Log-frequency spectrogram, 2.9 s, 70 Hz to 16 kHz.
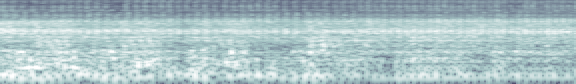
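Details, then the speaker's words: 2018 bike that won't exceed 30-40 speed: just started, an uneven ticking clatter from the cylinder head over idle; valvetrain noise from worn camshaft lobes and rocker arms, to be replaced. "इसके हेड में इतनी गंदी सी आवाज़ आ रही है और ये मोशन नहीं पकड़ रहा है, इसका मोशन इतना डाउन है।"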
